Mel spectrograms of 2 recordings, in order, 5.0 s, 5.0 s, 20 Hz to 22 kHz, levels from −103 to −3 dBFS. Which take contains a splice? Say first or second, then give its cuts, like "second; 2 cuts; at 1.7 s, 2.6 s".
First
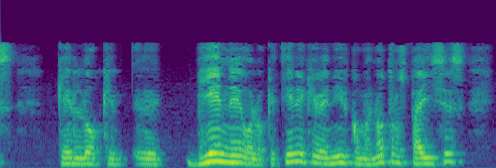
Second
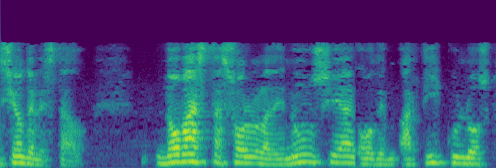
second; 1 cut; at 3.5 s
